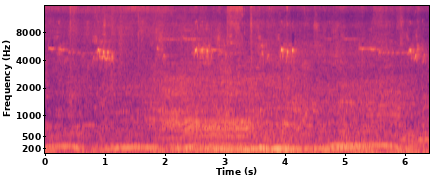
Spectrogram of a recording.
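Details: Brown Swiss cattle at the Braunvieh show of both Appenzells, the 100th jubilee Saturday in Appenzell, Switzerland, 2022: low, drawn-out moos that rise and fall in overlapping arcs, over a steady rumble like engines and a faint murmur of people.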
